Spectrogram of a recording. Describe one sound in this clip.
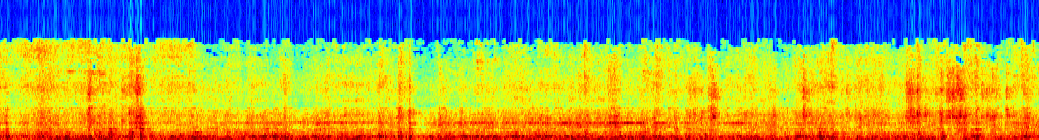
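A train rumbles steadily along the rails, with wheels clacking now and then.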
